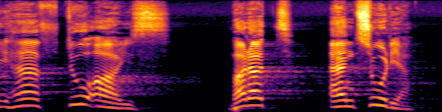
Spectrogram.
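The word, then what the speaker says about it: سوريا: you hear in English is pronounced differently in our native Arabic language it's actually Surya means the sun god all Arabic countries pronounce it as Surya so I'm happy to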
